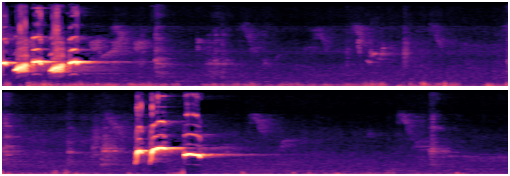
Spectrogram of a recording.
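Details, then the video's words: Sooty-headed bulbul (kutilang) song used as tutoring material for caged birds: short bubbly phrases of clear, slightly descending whistled notes, one burst at the start and another near the seven-second mark, over low rumbling background noise. "Suara Merdu Kutilang"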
